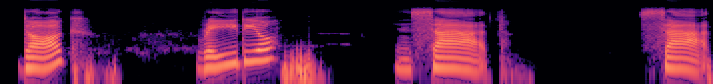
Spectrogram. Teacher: That one is voiced. The point of articulation is alveolar. The manner of articulation is a stop or plosive.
